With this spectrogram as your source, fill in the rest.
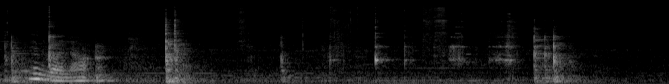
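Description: A frying pan scrapes and clanks against a metal stove grate.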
